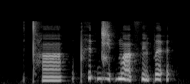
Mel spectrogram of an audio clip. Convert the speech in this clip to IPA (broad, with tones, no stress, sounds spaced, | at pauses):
tʰ ã˨ | pʰ ɪ˦ ʔ d͡ʑ ɪ˦ ʔ b ã˦˨ θ ĩ˦˨ p ɛ˦ ʔ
